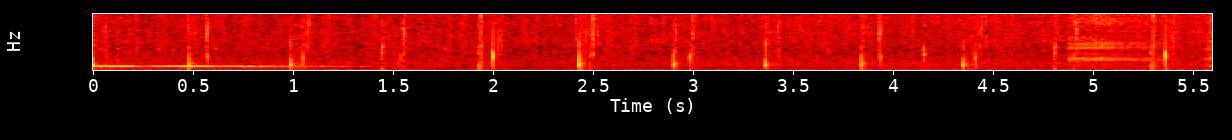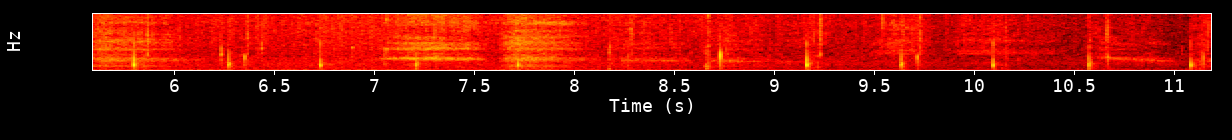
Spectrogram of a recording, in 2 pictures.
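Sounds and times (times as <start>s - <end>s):
low rumble: 0.0s - 1.8s
footstep-like clicks: 0.4s - 11.1s.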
